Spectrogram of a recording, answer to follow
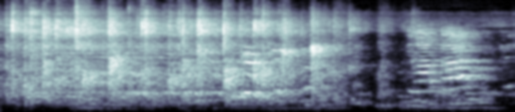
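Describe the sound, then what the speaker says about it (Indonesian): Schoolchildren in an elementary social studies classroom break into rhythmic group clapping that fills most of the moment, then fades into children's voices chattering near the end. "Tepuk tangan."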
